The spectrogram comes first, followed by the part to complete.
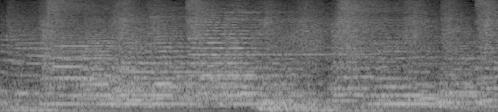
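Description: A wind band playing held chords: brass and woodwinds over low bass notes that shift to a new note partway through.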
